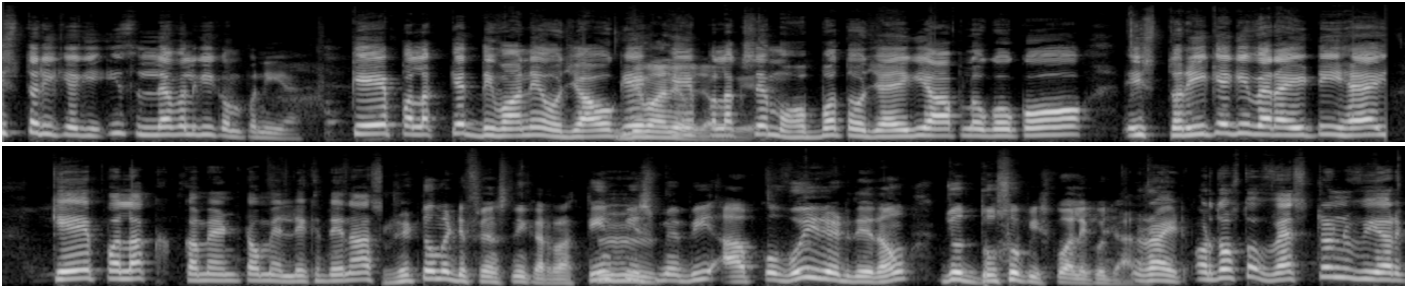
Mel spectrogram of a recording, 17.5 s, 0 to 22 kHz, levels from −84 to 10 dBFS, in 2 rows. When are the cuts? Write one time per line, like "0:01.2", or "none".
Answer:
0:02.1
0:08.7
0:11.1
